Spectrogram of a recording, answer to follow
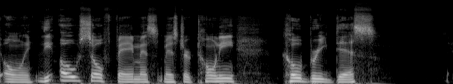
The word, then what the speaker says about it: Koubridis: Tony Koubridis. Did I say it right? Oh, it's pretty close. Koubridis, yeah.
